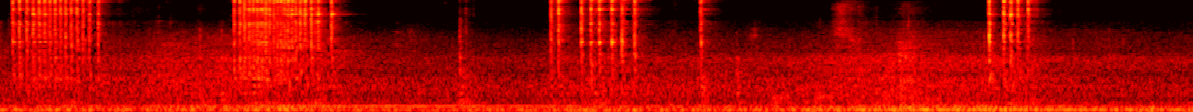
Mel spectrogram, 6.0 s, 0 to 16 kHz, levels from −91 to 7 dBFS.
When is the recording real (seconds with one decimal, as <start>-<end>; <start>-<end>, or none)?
0.0-0.6; 4.2-5.3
